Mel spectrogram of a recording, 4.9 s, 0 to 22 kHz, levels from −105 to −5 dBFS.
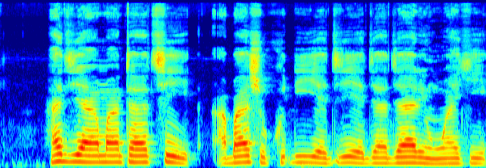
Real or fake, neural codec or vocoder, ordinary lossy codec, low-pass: real; none; none; none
